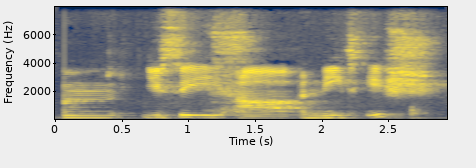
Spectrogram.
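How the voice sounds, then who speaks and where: A man narrating as game master of a tabletop game, halting and full of fillers. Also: a little high, steady tone, faint music behind. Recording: echoey room with faint noise.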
